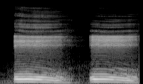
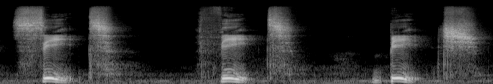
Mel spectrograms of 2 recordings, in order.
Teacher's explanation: sound what happens is so once again for the e sound the tongue goes High We stretch our lips out and we create more of a smile don't be afraid to smile when it comes up in words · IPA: /i:/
